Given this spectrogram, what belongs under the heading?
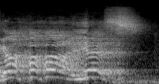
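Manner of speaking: high, gleeful laughing yes; excited laugh. Acted. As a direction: burst out with delighted glee. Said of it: "George is like".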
